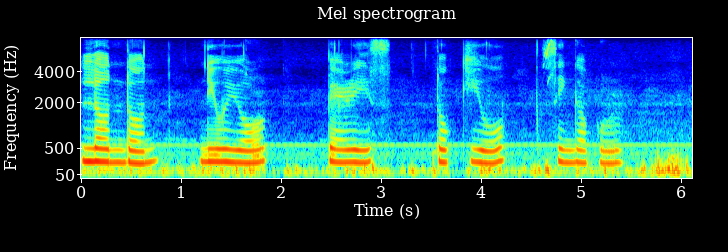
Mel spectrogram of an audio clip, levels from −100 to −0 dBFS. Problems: constant background noise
